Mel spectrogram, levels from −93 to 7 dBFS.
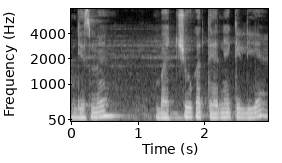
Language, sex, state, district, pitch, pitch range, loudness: Hindi, male, Chhattisgarh, Raipur, 120 Hz, 110-140 Hz, -15 LUFS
